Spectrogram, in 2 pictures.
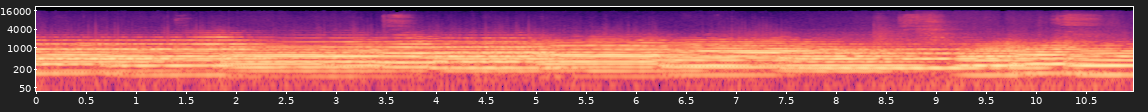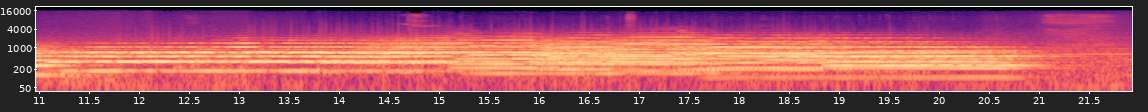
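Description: A saxhorn quartet of tenor horns and a baritone horn playing a slow spiritual in sustained four-part chords, the notes changing every second or two.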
